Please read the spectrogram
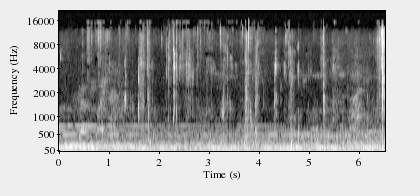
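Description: A person biting into and chewing a sausage and egg biscuit sandwich close to the microphone, with many small wet mouth clicks, over a steady low hum.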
